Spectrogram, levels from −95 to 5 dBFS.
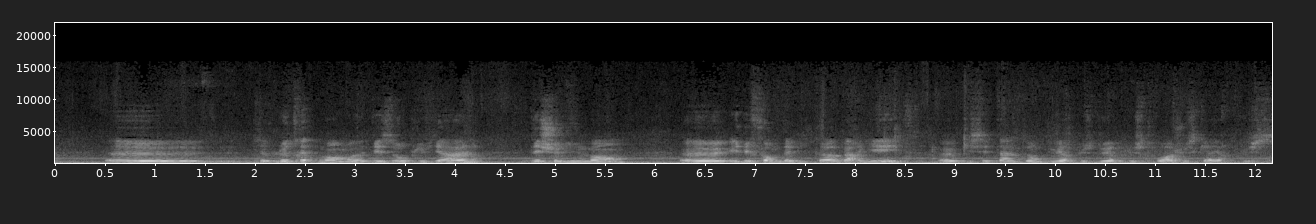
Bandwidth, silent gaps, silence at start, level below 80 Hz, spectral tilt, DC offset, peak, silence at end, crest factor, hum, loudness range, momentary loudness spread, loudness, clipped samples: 13.5 kHz; none; 0 s; -44 dBFS; -7 dB/octave; under 0.1%; -12 dBFS; 0 s; 16 dB; none; 3 LU; 14 LU; -30 LUFS; under 0.1%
